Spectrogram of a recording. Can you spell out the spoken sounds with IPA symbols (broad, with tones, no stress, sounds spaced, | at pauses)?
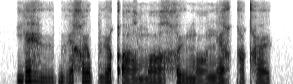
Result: j ɛ˦ ɦ ʉː˨ ɓ ʉ˨ e̯ χ ø˦ o̯ p ʉː˦ qʼ ɔː˨ ʁ m ɔː˦˨ ʁ χ ʉː˦ m ɔː˨ n ɛ˦˨ ʁ q ɵ˦ qʰ ø˦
